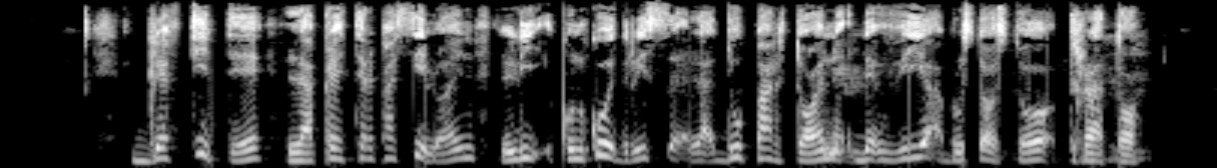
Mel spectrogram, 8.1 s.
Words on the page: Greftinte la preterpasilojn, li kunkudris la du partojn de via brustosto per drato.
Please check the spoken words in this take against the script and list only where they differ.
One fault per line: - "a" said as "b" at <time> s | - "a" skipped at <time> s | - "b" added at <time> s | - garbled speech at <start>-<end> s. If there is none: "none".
- "per" skipped at 7.0 s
